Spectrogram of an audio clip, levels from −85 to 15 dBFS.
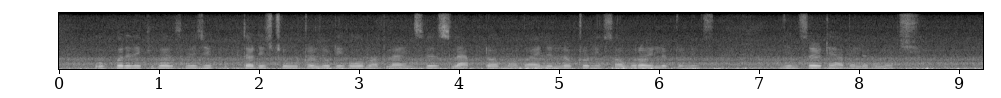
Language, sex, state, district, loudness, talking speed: Odia, female, Odisha, Khordha, -18 LUFS, 130 wpm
